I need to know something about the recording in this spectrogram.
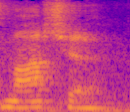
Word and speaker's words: matcha: drink it's super healthy is it not pronounced maca no it's matcha wow that damaged my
